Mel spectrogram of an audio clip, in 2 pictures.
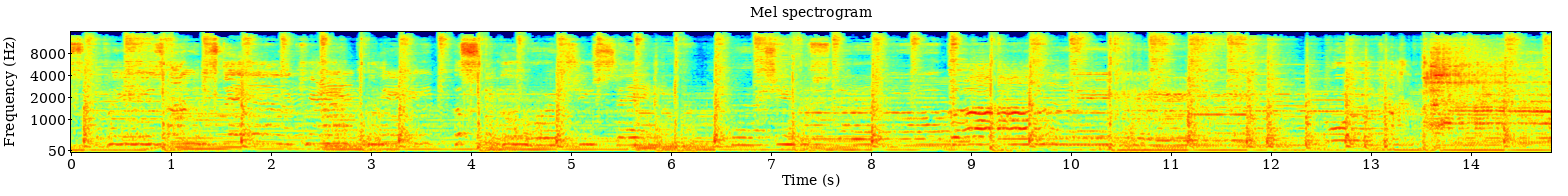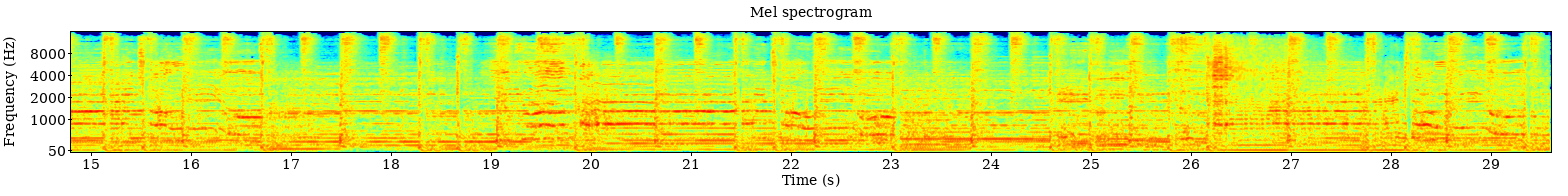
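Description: Live rock band playing loudly: electric guitar, bass and drum kit, with a male lead vocalist singing over them.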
